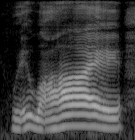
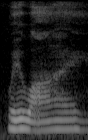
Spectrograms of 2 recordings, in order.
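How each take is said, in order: First: Full-voiced, drawn-out why; insistent, hammed-up questioning; louder bewildered question. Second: Very soft, far-away murmur; mock-lost, hushed questioning; small bewildered question. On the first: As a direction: ask it out loud in mock disbelief. Same question repeated, building up. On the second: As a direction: ask it faintly to yourself. Replays own bewildered question at wall.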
